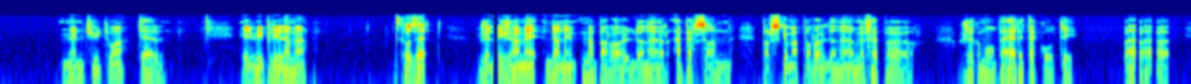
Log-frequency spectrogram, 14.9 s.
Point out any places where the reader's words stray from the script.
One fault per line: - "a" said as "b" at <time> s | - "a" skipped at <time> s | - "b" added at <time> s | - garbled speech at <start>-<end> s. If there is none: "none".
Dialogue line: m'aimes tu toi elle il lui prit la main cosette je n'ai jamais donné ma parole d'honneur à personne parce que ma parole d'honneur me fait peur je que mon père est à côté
none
